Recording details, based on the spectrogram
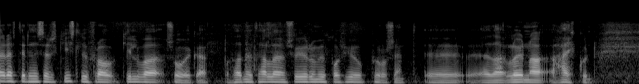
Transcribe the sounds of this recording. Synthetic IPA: ɪɾɛft̪ɪɾ̥θɛsːɛɾʏscist̪lʏfɾawcɪlvasowvɛkaɔɣθat̪nɪt̪ʰaːlaðɛmsvɪːɾʏmʏhpafjoːpʰɾosɛn̥t̪ɛðalœːɥnaɦajhkʏn

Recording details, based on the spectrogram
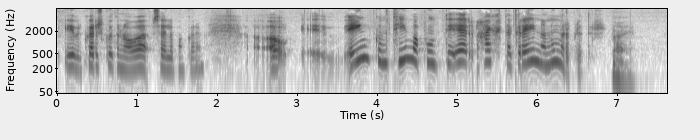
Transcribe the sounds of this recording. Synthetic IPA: ɪvɪɾ̥kʰvɛɾːɪskœːt̪ʏnaːwaðsaːjlapaŋ̥kanʏm | a̰w | ejŋkʏmt̪ʰiːmapʰun̥t̪ɪɛɾhajxt̪aðkɾeːjnanuːmɛɾapʰlœːt̪ʏ̥ɾ̥nɛj

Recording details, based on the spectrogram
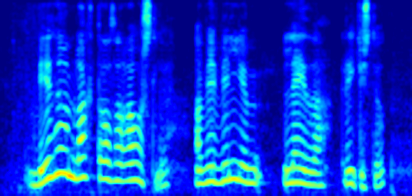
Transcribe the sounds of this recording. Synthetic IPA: vɪðhœvʏmlaxt̪awθaaːwɛst̪lʏ | aðvɪðvɪljʏm | leːjðariːcɪst̪jowt̪n̥

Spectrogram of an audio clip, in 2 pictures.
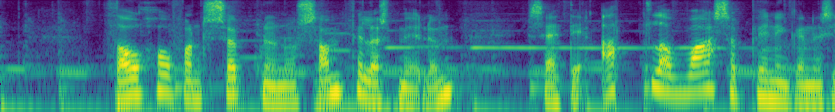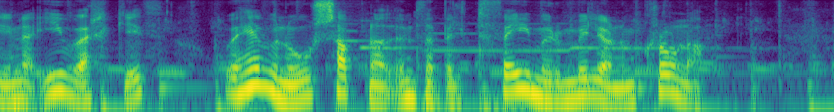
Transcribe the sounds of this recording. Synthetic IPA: θawhawvansœpnʏnɔɣsamfɪːlasmɪːlʔʏmsɛht̪ɪʔat̪lavaːsapʰɪniŋkanasiːna̰ʔivɛr̥cɪðɔɣhɛvʏnusapnaðʏ̰mθapɪlt̪ʰveːjmʏɾmɪljawnʏmkʰɾoːwna̰

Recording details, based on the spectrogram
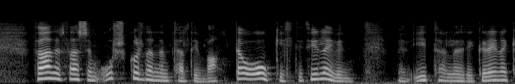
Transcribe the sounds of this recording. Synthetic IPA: θaðɛɾ̥θaðsɛmur̥skʏɾðanʏmt̪ʰaːlt̪ɪvan̥t̪aɔɣoːwcɪl̥t̪ɪθvileːjvɪnmɛðiːt̪ʰalɛɣɾɪkɾeːjnac

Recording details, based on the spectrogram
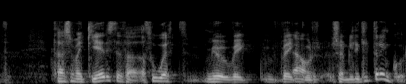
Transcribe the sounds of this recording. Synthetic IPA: θaðsɛmaðcɛːɾɪst̪ɪθaða̰ðθuɛr̥t̪mjœːɣvekveːjkʏɾ̥sɛmlit̪lt̪ɾejŋkʏɾ̥

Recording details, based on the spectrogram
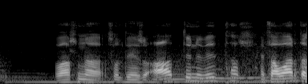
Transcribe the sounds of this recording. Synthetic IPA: vaɾ̥sanasɔlt̪ɪɛnsɔʔaːt̪ʏnʏvɪðt̪ʰalɛnθavaɾt̪a

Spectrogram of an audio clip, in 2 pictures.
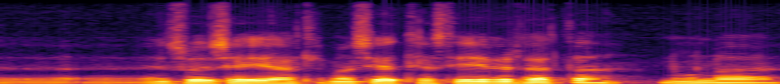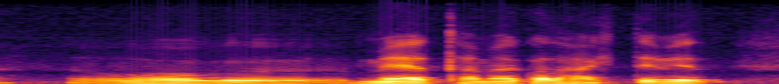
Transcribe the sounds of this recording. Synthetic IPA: ejnsɔɪseːjaɛht̪lɪmaðsjɛːt̪ʰjast̪ɪːvɪɾ̥θɛht̪anuna | ɔɣmɛːt̪ʰamɛðakʰvaːðaɦajht̪ɪvɪð

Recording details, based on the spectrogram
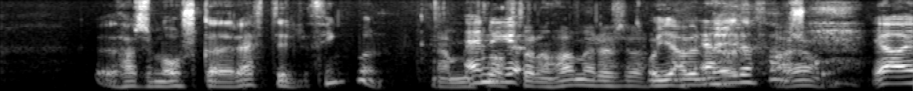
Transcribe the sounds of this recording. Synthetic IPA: θasɛmowskaðɛɾɛft̪ɪɾ̥θiŋk̚mœnaɾanθamɛɾɛs̬aɔjɛavɾejɾaθaskɔ̰ja

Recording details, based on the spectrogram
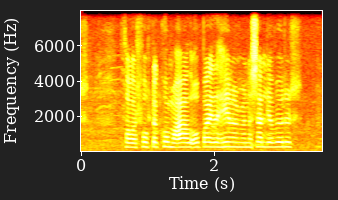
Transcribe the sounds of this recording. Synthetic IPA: ɾ̥ | θawaɾ̥fowl̥kaðkʰɔːmaːðɔɣpaːjðaɦeːjmamɛnːasɛljavœːɾʏɾ̥

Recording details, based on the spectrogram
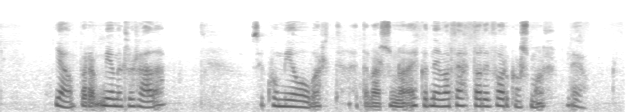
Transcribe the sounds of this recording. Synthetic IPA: jaːwpaːɾa̰mjœmɪhklʏr̥aːða | sɛkʰɔːmjɛɣowva̰r̥t̪ɛht̪ːava̰ɾ̥suːna̰ʔḛjhkvat̪eːmvaɾ̥θɛht̪aɔɾðɪfɔɾkaŋsmawl

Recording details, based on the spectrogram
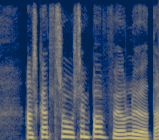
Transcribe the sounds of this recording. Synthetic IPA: hanskat̪lsɔsɛmpavʏalœːðat̪a

